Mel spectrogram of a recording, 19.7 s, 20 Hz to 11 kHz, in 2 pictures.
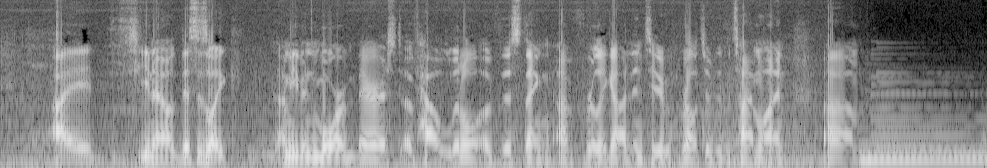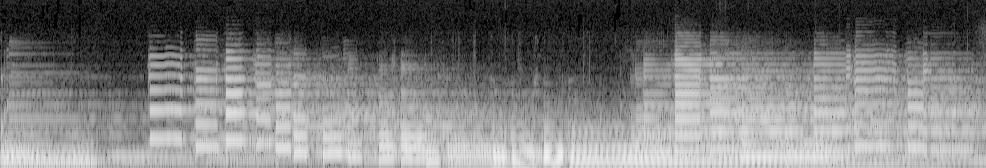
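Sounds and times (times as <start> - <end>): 
speech: 0.5 - 8.8
sustained instrument notes in big washy reverb from a Night Sky effects pedal: 8.6 - 19.7.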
